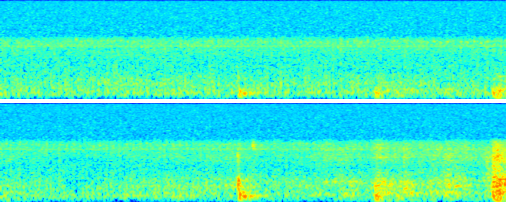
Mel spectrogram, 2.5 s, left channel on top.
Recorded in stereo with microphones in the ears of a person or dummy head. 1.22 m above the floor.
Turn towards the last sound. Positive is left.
No sound to turn to.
